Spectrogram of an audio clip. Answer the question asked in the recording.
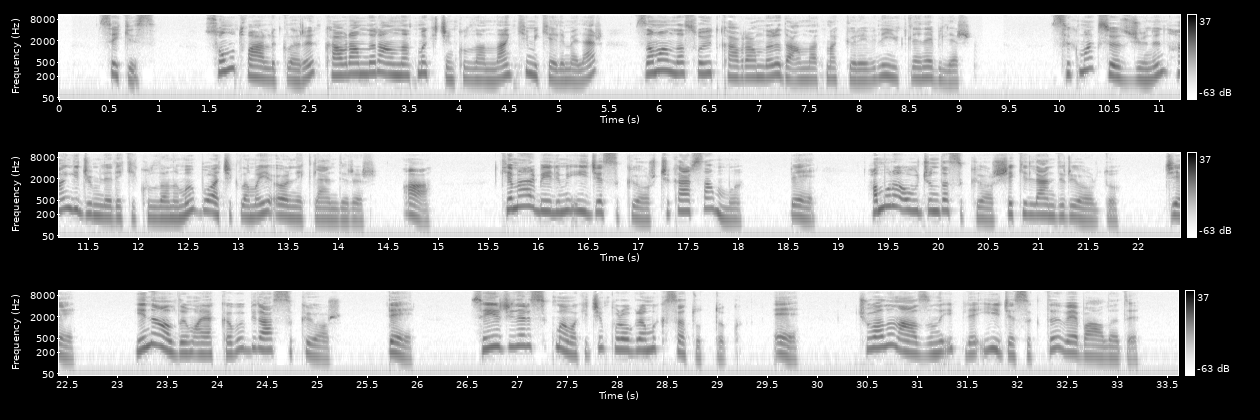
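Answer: D: Seyircileri sıkmamak için programı kısa tuttuk.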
